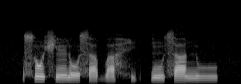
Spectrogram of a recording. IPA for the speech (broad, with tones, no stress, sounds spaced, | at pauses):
s ɔ̃˦ ʃ ɛ̃˧ ɾ o˨ s a˨ b a˨ h i˨ k͡p ũ˧ s a˧ n u˧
